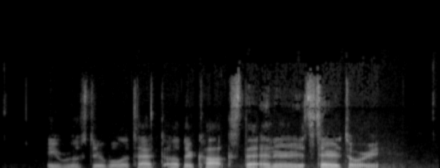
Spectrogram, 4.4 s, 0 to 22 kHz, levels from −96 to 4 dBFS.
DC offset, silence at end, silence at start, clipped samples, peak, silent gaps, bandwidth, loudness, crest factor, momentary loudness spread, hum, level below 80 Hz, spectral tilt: under 0.1%; 0.6 s; 0.5 s; under 0.1%; -18 dBFS; none; 14 kHz; -36 LUFS; 20 dB; 16 LU; none; -74 dBFS; -4 dB/octave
